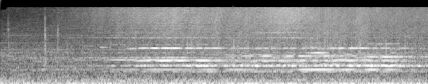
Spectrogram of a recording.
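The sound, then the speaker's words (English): A string of eerie, sustained musical tones like chimes, coming from a station's instrument panels, rises and hangs over a steady low rumble, with several pitches sounding together for a few seconds. No one speaks. “I keep hearing these series of chimes, almost like music coming from the instrument panels.”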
